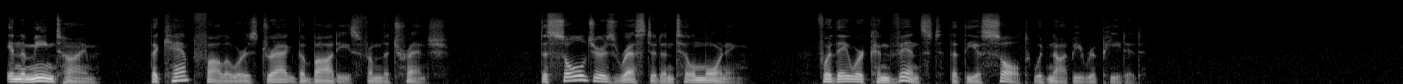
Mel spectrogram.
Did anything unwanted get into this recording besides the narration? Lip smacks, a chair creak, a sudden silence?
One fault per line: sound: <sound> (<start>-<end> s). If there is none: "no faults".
no faults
